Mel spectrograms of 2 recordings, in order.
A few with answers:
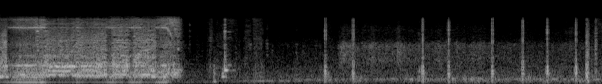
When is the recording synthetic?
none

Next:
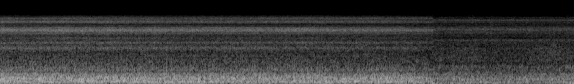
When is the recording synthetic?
3.9-5.2

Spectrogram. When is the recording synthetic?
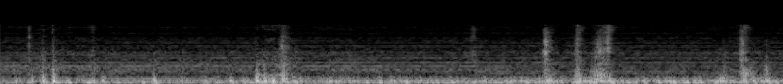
0.0-7.8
